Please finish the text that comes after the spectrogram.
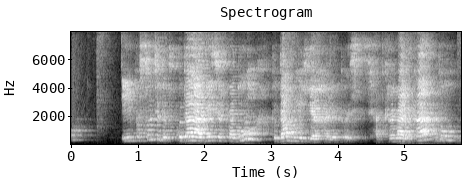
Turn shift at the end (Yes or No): No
